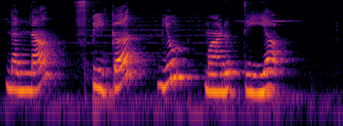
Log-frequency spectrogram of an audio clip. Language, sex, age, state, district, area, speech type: Kannada, female, 18-30, Karnataka, Davanagere, rural, read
